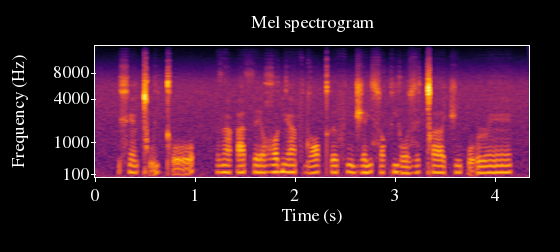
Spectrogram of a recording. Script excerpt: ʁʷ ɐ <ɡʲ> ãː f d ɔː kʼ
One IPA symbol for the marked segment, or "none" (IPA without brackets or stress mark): ɡʲ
